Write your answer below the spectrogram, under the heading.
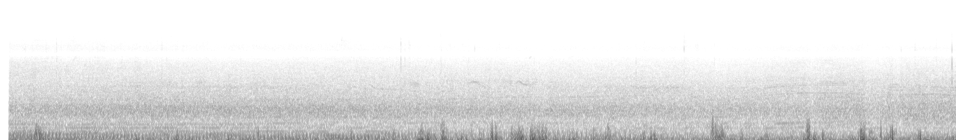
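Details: Low rumbling wind and distant traffic noise fill the recording, broken by occasional knocks and handling bumps.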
